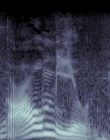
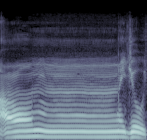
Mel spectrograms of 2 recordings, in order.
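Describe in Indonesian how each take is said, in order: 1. Bunyi m diucapkan dengan jelas dan tegas. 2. Bunyi m kabur menjadi dengung sengau. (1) "Tapi jelas" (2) "Jangan ikhfa, jangan"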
